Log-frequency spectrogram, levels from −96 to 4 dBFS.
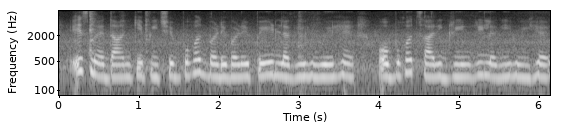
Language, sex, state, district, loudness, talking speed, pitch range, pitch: Hindi, female, Bihar, Jamui, -16 LUFS, 175 wpm, 210-225 Hz, 215 Hz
